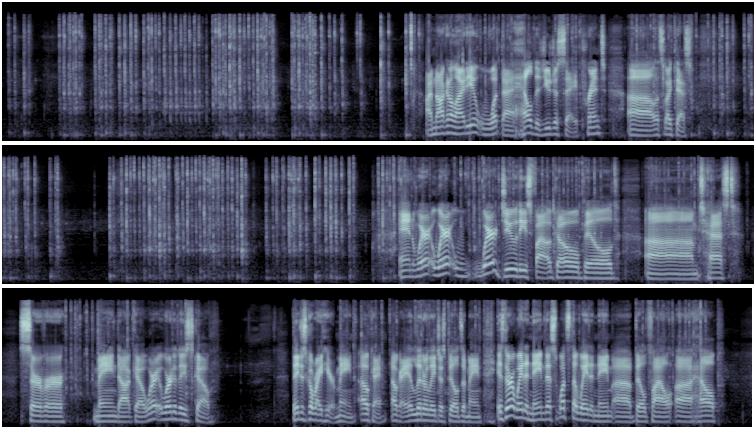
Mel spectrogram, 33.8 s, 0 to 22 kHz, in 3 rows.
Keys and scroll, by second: 0.0-4.4 typing, 4.2 ctrl+c, 4.5 Return, 4.6 ctrl+t, 5.5 ctrl+h, 5.9 ctrl+n, 6.8 ctrl+s, 7.1 ctrl+c, 7.1-11.8 typing, 11.8 ctrl+y, 12.7 Tab, 13.0 ctrl+c, 13.1 ctrl+c, 13.1-25.5 typing, 20.9 ctrl+w, 21.0 ctrl+w, 27.6 ctrl+a, 27.8 1, 28.1 ctrl+c, 28.7 ctrl+c, 28.9 ctrl+:, 29.0-33.4 typing, 29.1 Return, 30.5 Up.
